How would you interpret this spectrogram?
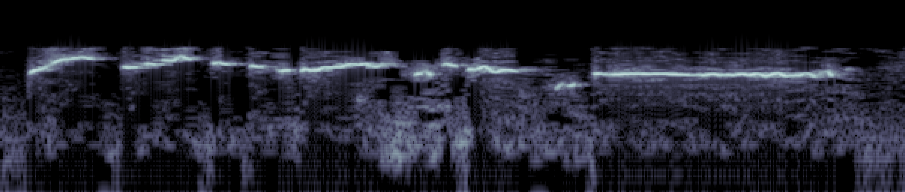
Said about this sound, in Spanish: El único aspecto diferencial de este sitio, la isla de Tacorde, es que sus habitantes no hablaban, solo silbaban.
